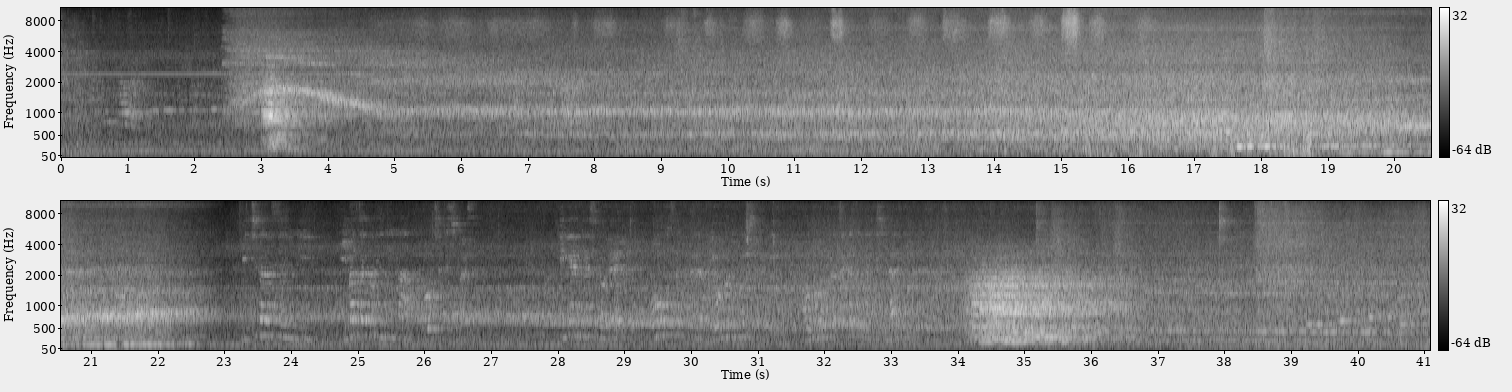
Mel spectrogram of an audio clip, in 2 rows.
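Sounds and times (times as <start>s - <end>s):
subway train motor whine: 0.0s - 30.6s, 31.5s - 38.5s
sudden loud sound: 34.1s - 37.0s.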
